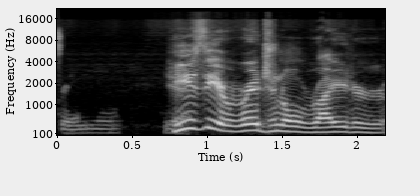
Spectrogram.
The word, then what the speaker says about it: Mancini: And it proved that Don Mancini, how do you pronounce his name? Don Mancini? I think it's Mancini.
